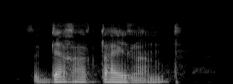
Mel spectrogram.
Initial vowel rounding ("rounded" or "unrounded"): unrounded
